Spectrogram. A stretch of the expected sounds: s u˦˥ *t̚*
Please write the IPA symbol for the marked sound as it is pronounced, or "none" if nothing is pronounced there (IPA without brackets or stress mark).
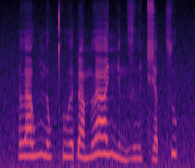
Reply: k̚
